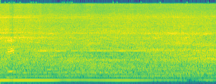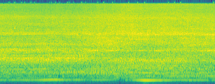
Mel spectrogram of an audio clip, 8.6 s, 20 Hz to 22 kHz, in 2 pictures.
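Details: Mid-1990s Royal Classic Edition 4000 metal upright vacuum, large motor, switched on; loud steady motor roar with strong low hum at even speed, healthy, just noisy by design.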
